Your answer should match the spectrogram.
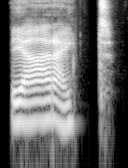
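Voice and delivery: put-on mixed Welsh and Scouse accent; a melting pot of accents. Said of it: "not sure if that was Welsh or Scouse".

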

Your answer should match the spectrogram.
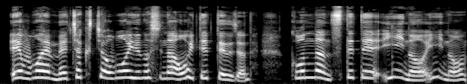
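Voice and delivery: can't believe she's tossing her keepsakes; incredulous older sister. Retold or imitated. The speaker to her sister, about the keepsakes left behind, disbelieving. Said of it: "みたいな感じで".

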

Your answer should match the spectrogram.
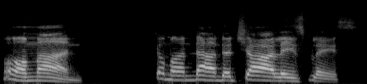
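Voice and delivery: high-pitched imitation of a bad Jamaican accent; high, hammed-up Jamaican accent; mock Jamaican accent. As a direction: mimic a muddled Jamaican lilt, pitched well up. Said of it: "kinda doing a Jamaican thing".

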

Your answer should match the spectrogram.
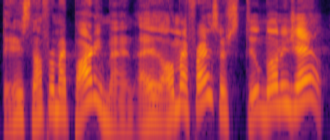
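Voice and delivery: animated mock Mexican-accented rebuttal. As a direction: protest like the Mexican neighbor. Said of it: "like, an old Mexican man".

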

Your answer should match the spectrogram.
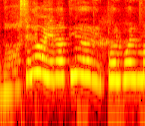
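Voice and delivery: grito agudo de advertencia; avísale alarmada, muy agudo. Retold or imitated. Amigos gritando advertencia al compañero. (advertencia aguda y alarmada)

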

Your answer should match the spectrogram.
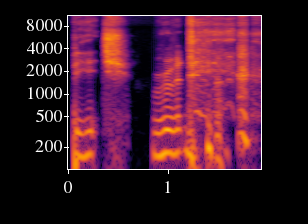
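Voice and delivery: very slow, drawn-out delivery; hammed-up slow grievance; mock resentment. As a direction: drag out each word for comic effect.

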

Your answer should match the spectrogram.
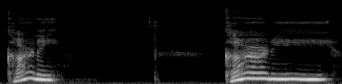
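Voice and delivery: high, loud call. Acted. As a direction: call her name to bring her back. Man calling her back.

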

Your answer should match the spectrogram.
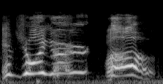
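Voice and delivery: high squawky cartoon duck voice; Donald Duck voice. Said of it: "your Donald Duck voice".

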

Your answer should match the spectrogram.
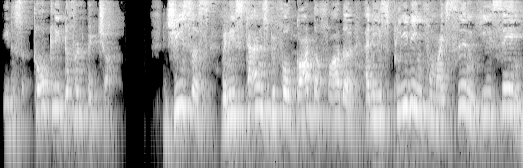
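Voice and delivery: ordinary delivery

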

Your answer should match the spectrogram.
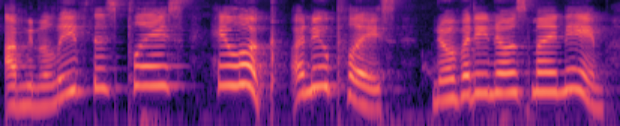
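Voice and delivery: high, put-on storybook character voice; lightly voiced Joringel. Host paraphrases Joringel's thoughts, high mock character voice. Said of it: "he's like".

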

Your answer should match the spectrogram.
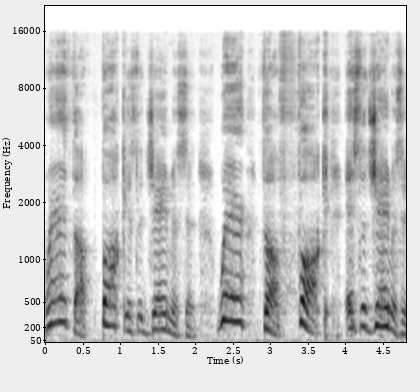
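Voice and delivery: high-pitched, slow, demanding yell; imitated scream. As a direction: screech it like an obnoxious customer. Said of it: "She said just like that".

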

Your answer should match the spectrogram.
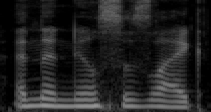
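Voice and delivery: ordinary talk, nothing marked

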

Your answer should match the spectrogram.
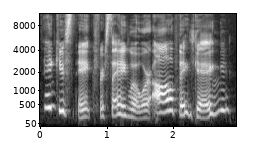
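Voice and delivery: high, loud, slow mocking gratitude; sarcastic thanks. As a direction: drip sarcasm while thanking him.

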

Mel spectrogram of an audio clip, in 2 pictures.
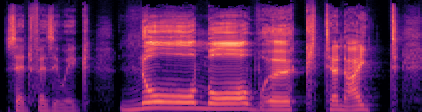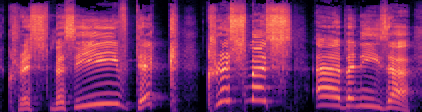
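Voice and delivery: very slow, high, booming Welsh calls; a jolly Welsh master shouting merrily; jovial Welsh Fezziwig. Acted. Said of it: "oily, rich, fat, jovial Welshman".

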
